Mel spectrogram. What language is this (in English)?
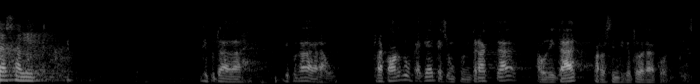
Catalan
